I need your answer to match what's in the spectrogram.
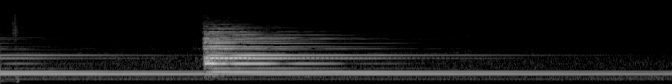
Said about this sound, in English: So it always started with two strikes of the bell, because it's 11:30, and then you hear that sound.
